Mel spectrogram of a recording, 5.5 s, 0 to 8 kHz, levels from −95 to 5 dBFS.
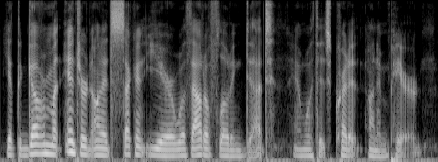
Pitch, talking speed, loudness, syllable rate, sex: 135 Hz, 185 wpm, -20 LUFS, 5.8 syllables/s, male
